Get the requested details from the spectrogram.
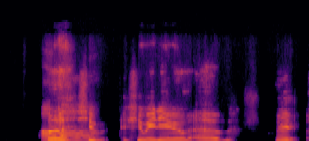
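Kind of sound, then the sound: human body sound, person yawning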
